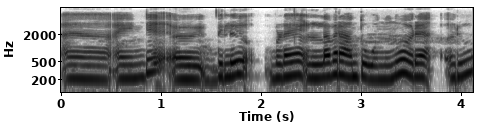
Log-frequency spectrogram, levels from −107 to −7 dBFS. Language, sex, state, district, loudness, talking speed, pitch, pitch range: Malayalam, female, Kerala, Wayanad, -14 LUFS, 160 wpm, 225 Hz, 210-250 Hz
